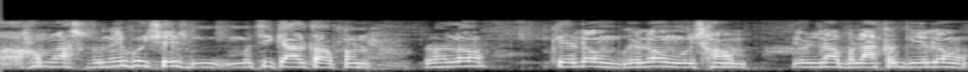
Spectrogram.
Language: Maithili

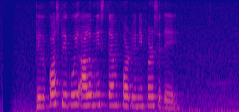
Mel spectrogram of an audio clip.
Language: Javanese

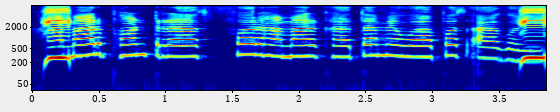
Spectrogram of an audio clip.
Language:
Bhojpuri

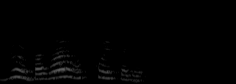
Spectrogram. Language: Russian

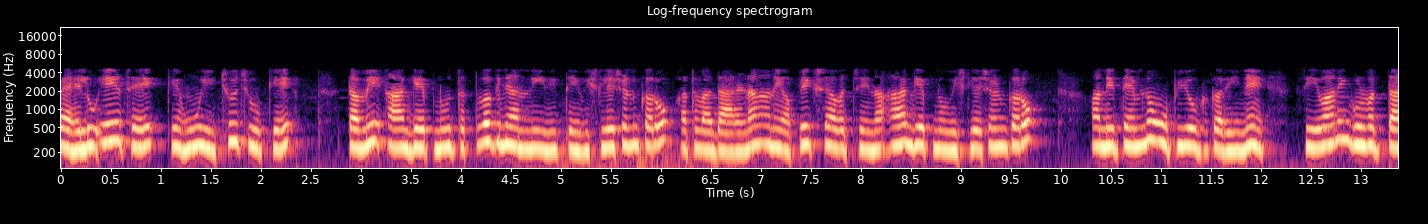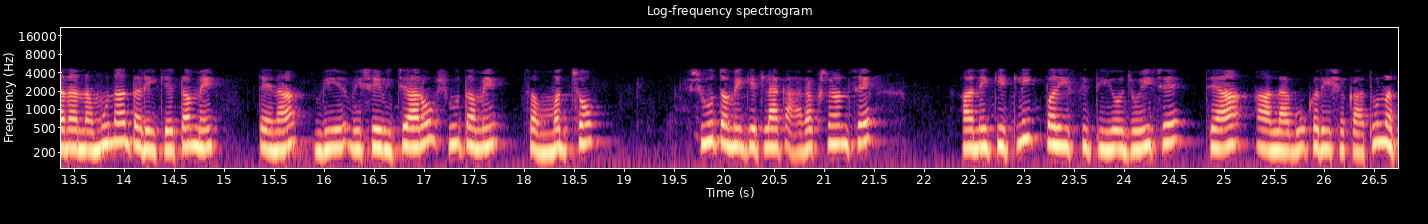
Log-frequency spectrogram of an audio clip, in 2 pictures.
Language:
Gujarati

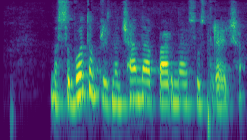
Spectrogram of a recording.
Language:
Belarusian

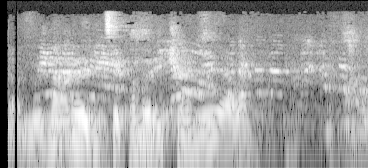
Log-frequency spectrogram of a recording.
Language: Czech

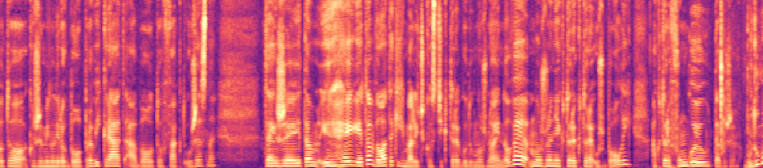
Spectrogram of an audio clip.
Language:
Slovak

